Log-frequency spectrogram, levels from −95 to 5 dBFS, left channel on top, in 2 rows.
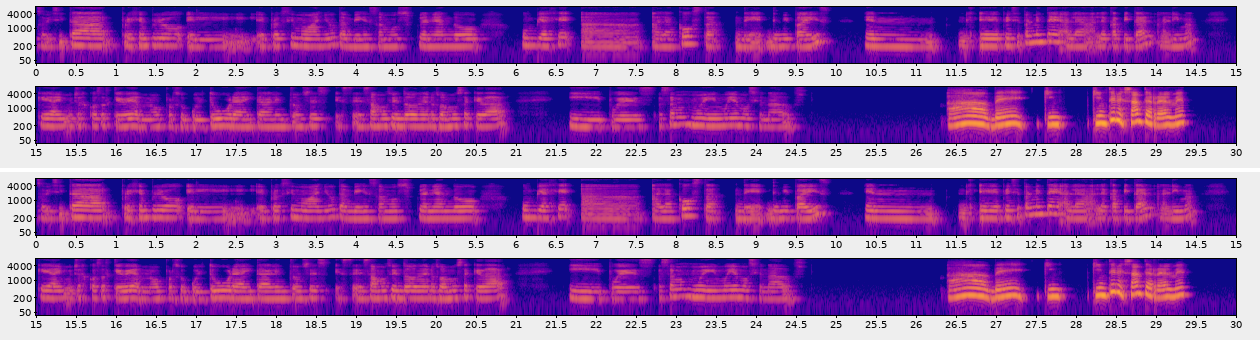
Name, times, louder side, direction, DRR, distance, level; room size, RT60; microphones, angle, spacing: voice 1, 0.0-5.8 6.1-9.9 10.4-20.9 21.2-21.4 21.7-24.6, equal, 15° right, 1.7 m, -40 dB
voice 2, 26.4-27.8 28.2-29.3, left 3 dB, 30° left, 0.5 m, -25 dB
4.5 x 4.4 x 5.2 m
head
